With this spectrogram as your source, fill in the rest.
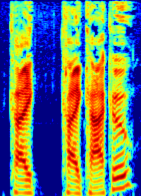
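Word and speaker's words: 改革: So, and I'm going to mispronounce it, I'm sure, but it's kaikaku.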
